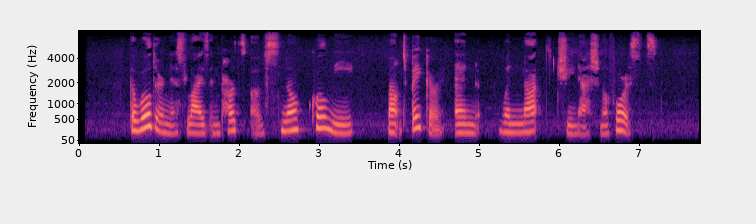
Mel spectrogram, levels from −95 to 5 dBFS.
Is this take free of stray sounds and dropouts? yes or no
yes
